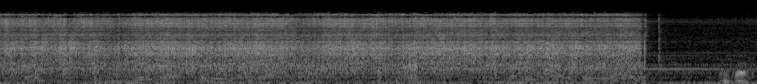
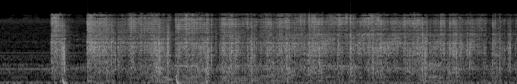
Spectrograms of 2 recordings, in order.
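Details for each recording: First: Arccaptain MIG 145P flux-core welder, gun now held very close with no settings changed. An even, steady frying-bacon crackle for about six seconds, then it cuts off: a smooth arc at the correct distance. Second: Arccaptain MIG 145P flux-core welder used by a beginner holding the gun too far from the work. An irregular crackling arc with stutters and a brief dropout; the wire is pushing back and stubbing from too much stick-out.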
